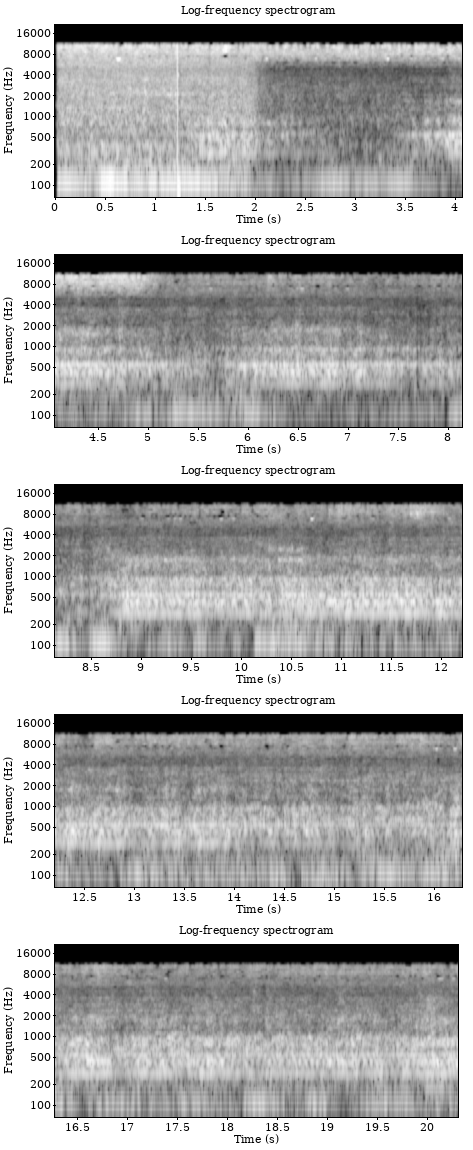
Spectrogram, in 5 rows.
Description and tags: Active Washing Machine
Recorded at a distance of about 3-4 inches away from an MCT CENTENNIAL MAYTAG Washing Machine on the "deep water wash," most probably on the "spin" cycle.
Appliance, Clean, Hum, Machine, Washing, WashingMachine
